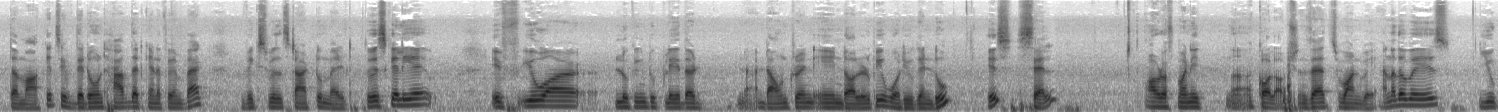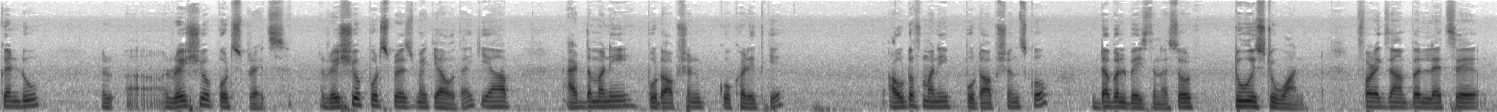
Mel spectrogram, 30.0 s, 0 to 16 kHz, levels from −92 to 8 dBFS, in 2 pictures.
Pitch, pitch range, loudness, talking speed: 115 Hz, 105-130 Hz, -15 LUFS, 170 wpm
